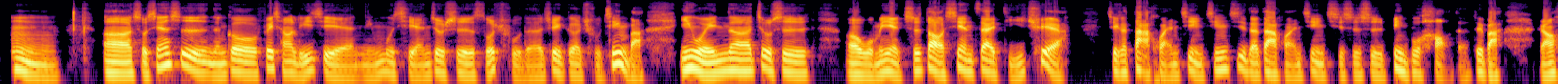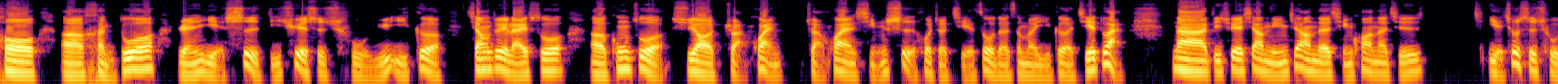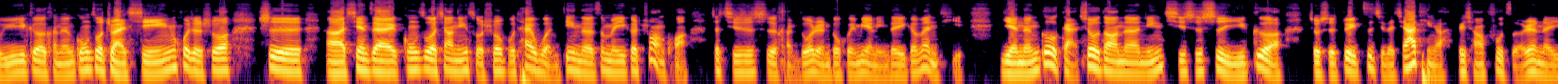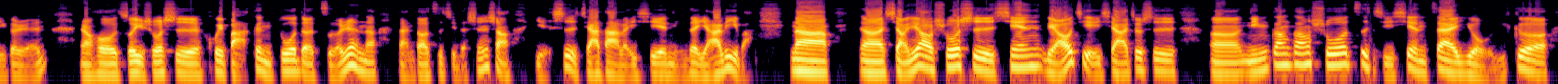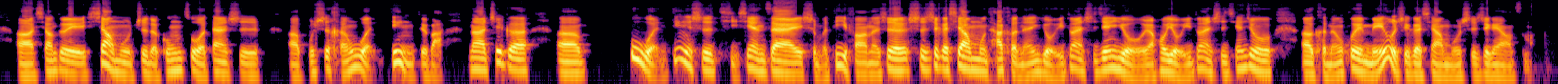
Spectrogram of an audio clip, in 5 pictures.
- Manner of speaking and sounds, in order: tapping
- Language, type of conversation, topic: Chinese, advice, 如何更好地应对金钱压力？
